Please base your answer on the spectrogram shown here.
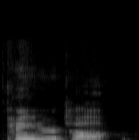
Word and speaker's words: Panther Top: a community called um it's spelled out Panther top but everybody calls it painter top so yeah it's just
